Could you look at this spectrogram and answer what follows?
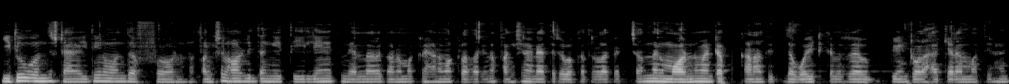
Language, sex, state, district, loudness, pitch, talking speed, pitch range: Kannada, male, Karnataka, Dharwad, -27 LUFS, 125 Hz, 170 wpm, 120-130 Hz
